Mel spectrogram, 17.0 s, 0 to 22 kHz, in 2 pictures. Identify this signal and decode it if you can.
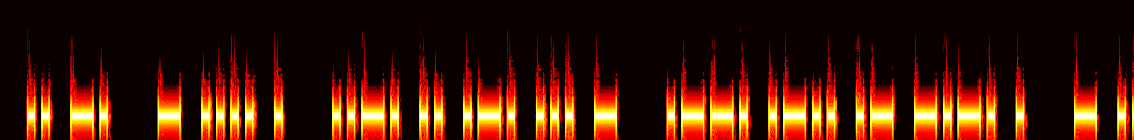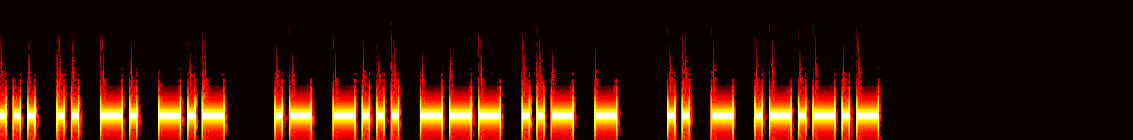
Morse code, heard as a keyed tone, about 22 wpm, 700 Hz. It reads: IN THE FIRST PLACE THINK ABOUT IT.
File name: practice / 22wpm / Sentences with 3-Word Phrases - 22wpm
